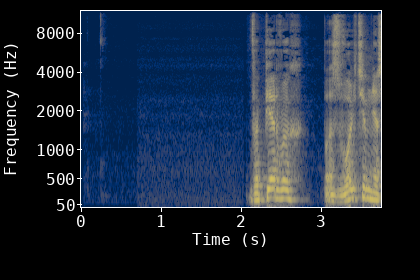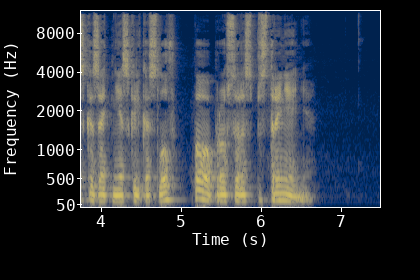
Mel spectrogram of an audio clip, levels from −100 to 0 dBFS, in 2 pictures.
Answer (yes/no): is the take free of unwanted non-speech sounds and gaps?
yes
